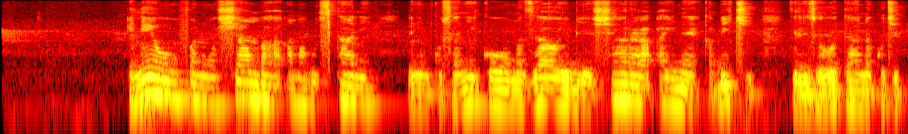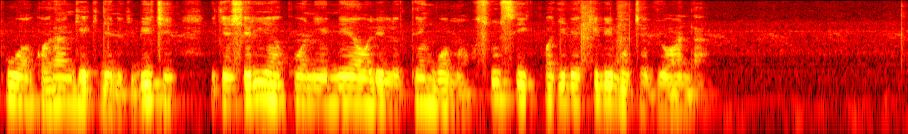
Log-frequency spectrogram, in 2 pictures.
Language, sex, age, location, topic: Swahili, male, 25-35, Dar es Salaam, agriculture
